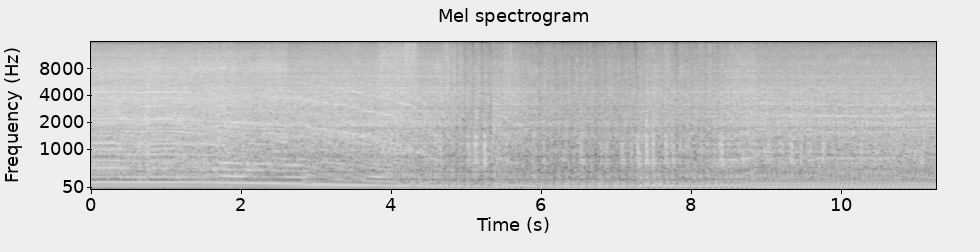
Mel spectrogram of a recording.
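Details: 34-year-old motorcycle first start after replacing the whole wiring harness with homemade new wires and connectors; cranks, catches, slight early rev, steady even idle, no knocks or misses; healthy.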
